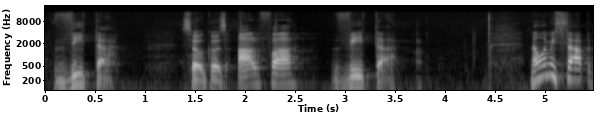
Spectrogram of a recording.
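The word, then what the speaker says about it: βήτα: Vita and of course if you're used to the Americanized pronunciation or the reconstructed pronunciation you you would know this as beta but it's actually pronounced Vita and it makes a sound like a V and Vita is basically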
